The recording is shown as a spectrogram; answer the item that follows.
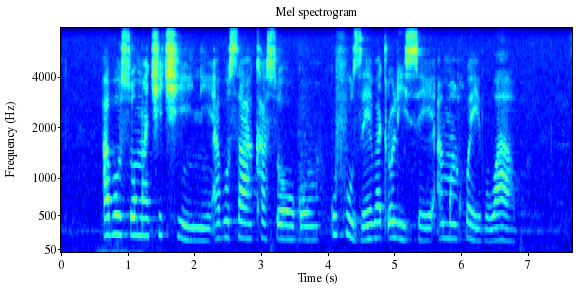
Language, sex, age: South Ndebele, female, 18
